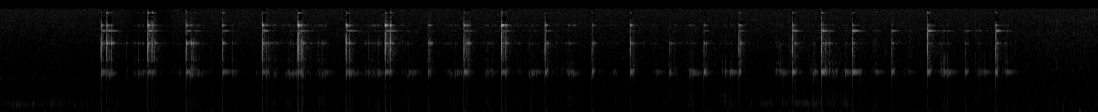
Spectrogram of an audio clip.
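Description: A steel drill bit taps and scrapes along the threads of a large, solid steel hex bolt, producing a quick run of about two dozen quiet, bright metallic clinks. Each clink is sharp and dies away almost at once, with a high ringing tone and little low end.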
